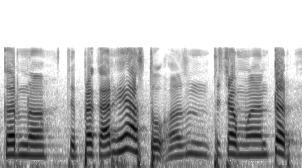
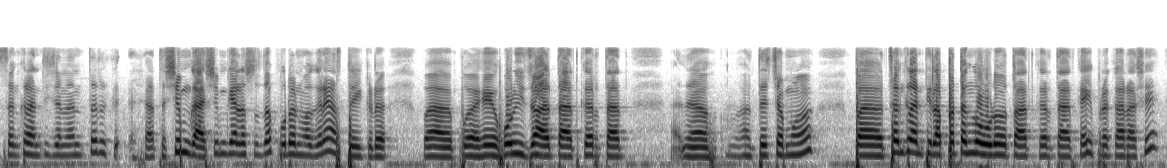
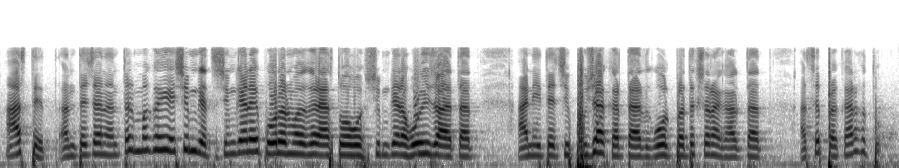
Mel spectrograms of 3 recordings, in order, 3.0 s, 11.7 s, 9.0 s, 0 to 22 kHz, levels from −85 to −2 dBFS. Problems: constant background noise, background conversations at intervals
